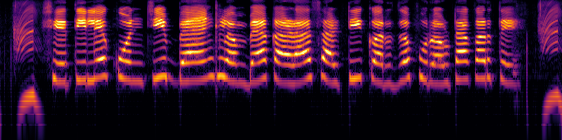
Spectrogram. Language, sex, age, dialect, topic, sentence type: Marathi, female, 18-24, Varhadi, agriculture, question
